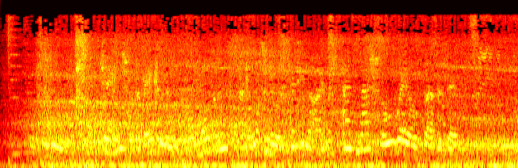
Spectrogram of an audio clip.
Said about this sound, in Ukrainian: Звуки метро схожі, але не однакові у різних містах. Чимало лондонців скажеться, що їхнє метро надто шумне і тісне. Особливо на найстаріших лініях мережі вік дається в знаки.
